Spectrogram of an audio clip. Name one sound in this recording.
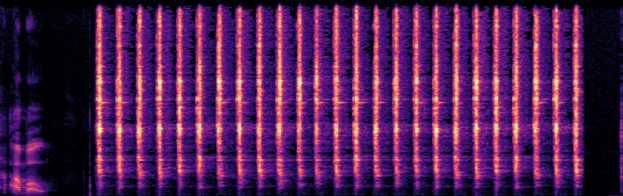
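A timer ticks quickly and steadily.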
